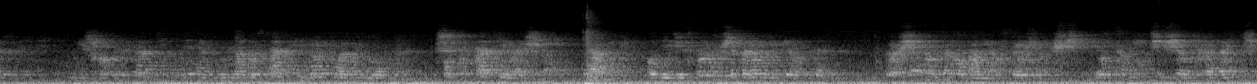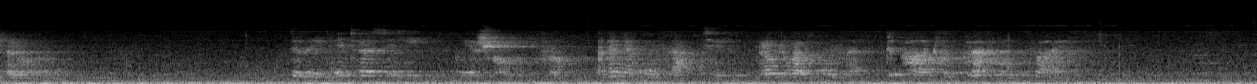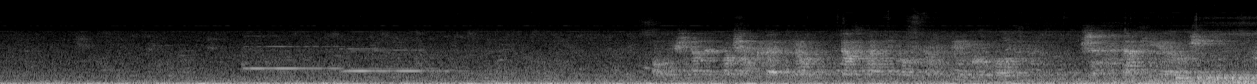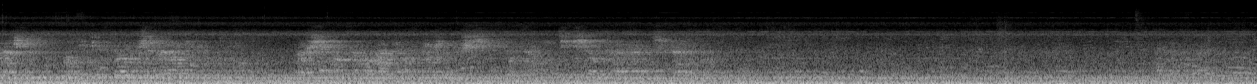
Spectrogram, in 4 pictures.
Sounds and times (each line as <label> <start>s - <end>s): train announcements 0.0s - 50.2s
trains idling 0.0s - 50.2s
